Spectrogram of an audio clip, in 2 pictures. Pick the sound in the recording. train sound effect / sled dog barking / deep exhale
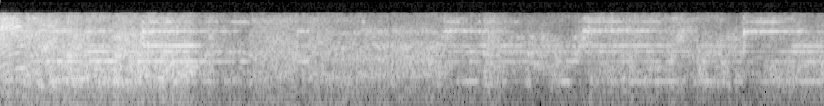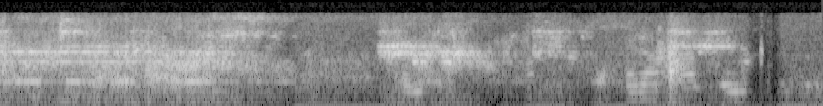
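train sound effect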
